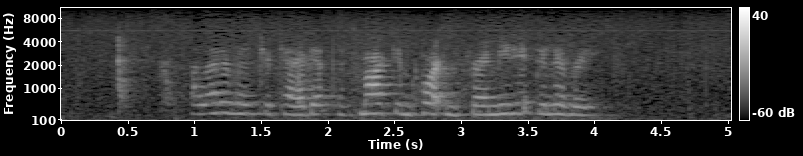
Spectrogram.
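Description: A woman speaks clearly and politely.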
